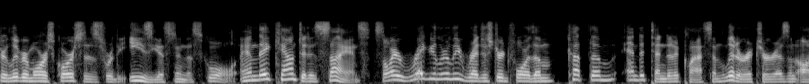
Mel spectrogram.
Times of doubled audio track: none

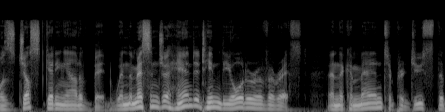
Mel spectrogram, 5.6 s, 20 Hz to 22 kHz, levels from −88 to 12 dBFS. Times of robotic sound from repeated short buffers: none

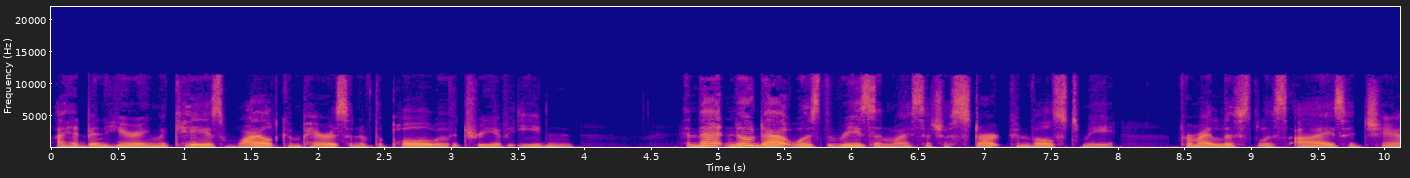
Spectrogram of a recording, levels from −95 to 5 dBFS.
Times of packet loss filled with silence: none

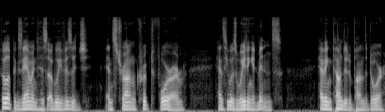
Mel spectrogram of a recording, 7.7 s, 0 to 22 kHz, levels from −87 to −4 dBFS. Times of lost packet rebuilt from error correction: none

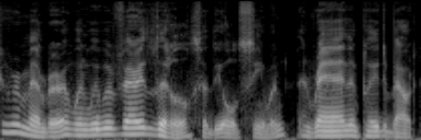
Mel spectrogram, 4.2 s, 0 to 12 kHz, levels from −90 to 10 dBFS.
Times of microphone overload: none

